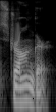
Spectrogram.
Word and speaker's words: stronger: strong to younger and stronger? Or the youngest, the strongest. When we change these adjectives with er or with est, we're going to pronounce the g sound, the hard g.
